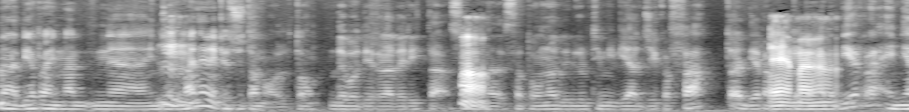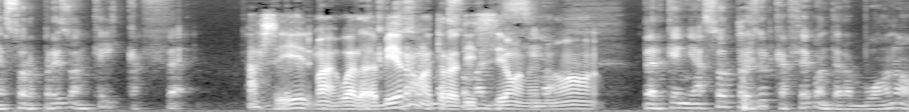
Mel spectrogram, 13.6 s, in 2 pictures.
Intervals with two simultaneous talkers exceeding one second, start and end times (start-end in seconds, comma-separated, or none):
8.6-11.0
